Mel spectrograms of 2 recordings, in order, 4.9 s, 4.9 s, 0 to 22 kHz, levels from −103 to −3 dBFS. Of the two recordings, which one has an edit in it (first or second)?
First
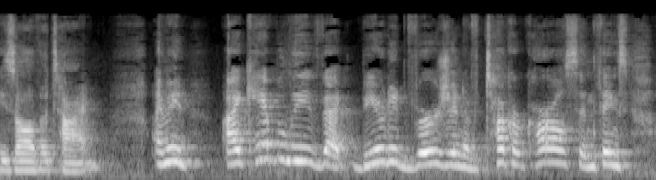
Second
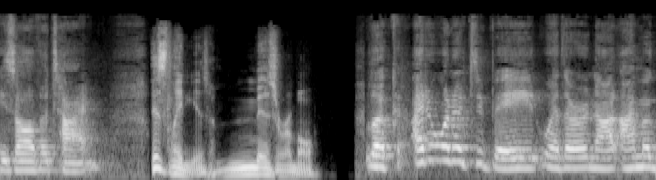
second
